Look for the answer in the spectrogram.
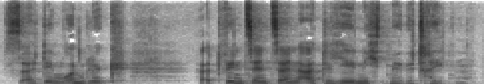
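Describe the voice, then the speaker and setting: Husky, solemn, protective wife. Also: female voice, lowish voice, moderate pace, darkish tone. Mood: grave, worried. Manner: insistent, melodramatic. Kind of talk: 1980s German radio crime drama acting.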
